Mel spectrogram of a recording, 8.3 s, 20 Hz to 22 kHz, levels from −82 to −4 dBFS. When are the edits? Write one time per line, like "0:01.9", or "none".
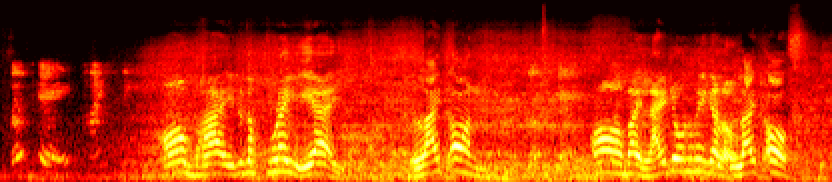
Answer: none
